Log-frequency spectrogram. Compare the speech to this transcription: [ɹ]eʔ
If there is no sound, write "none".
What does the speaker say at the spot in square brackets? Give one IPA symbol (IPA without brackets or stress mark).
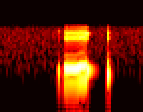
ɾ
